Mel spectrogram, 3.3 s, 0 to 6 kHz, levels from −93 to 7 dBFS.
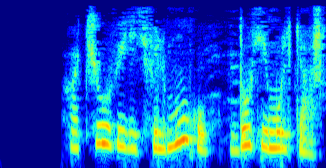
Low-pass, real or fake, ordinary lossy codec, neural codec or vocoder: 5.4 kHz; real; MP3, 24 kbps; none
